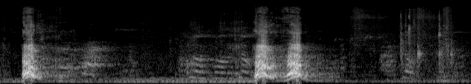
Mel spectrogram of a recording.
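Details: Cane Corso giving a single sharp bark, then two loud barks close together near the three-second mark, with low background hum and faint human voice.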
